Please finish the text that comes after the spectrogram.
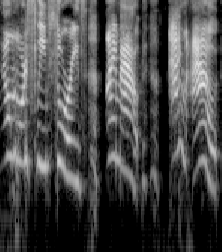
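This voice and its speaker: A woman's voice: very high-pitched, expressive, slow, sharp tone, heavily acted. A woman voicing a frightened, grumpy young filly pony with a blunt, exclamatory way of talking. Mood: scared, irritated.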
